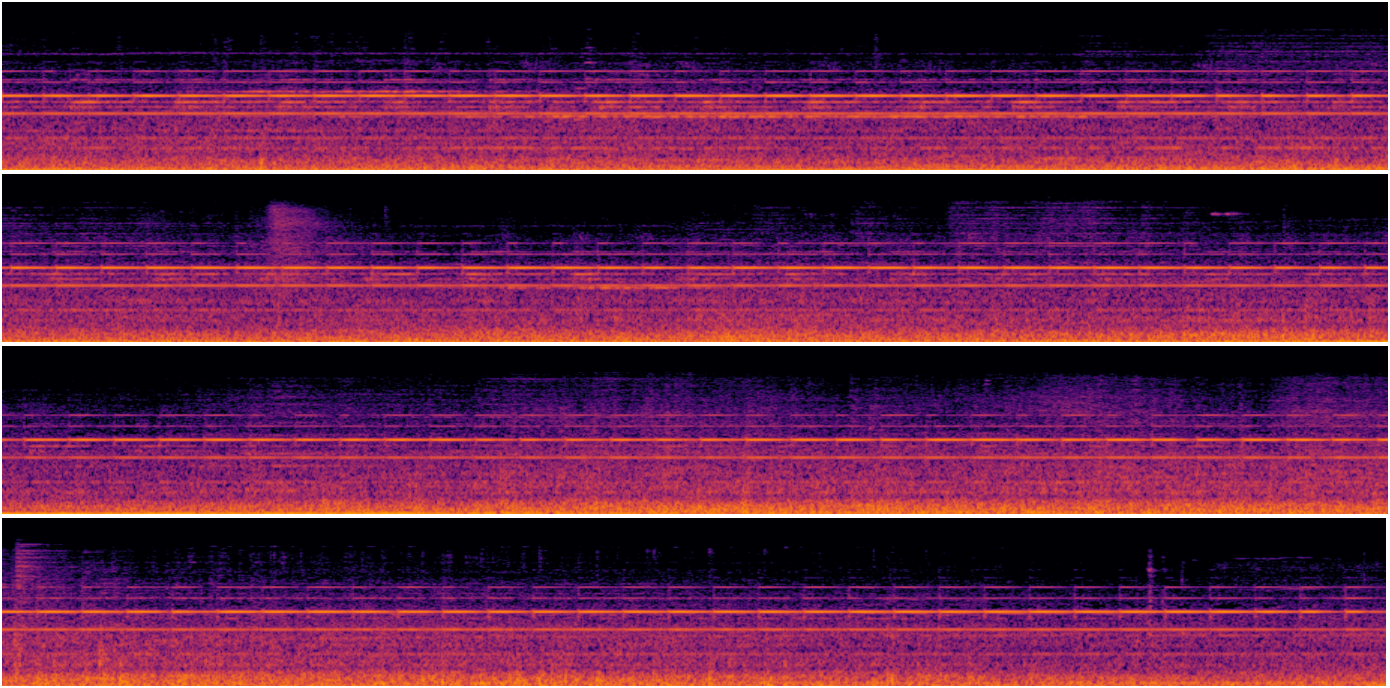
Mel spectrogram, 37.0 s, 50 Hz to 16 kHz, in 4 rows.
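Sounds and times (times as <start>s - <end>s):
train rumbling past: 0.0s - 36.9s.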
